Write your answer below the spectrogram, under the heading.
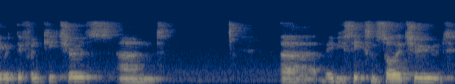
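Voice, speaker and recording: Here is a man with a British accent. His voice is fairly high for a man. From Scotland. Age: 40s. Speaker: Buddhist monk. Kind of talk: dharma talk. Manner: halting.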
